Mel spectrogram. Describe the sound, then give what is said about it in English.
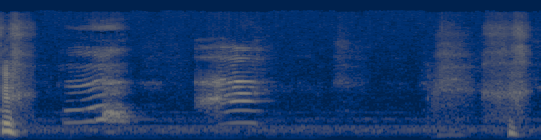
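A baby boy fussing and babbling as he fights sleep: several short, high, warbling vocal bursts separated by brief pauses, fairly faint. “This baby is going crazy. I'm sorry about the constant noise in the background, but he's just not stopped, and I keep changing his position. He just keeps going off. He's fighting sleep is what's happening.”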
